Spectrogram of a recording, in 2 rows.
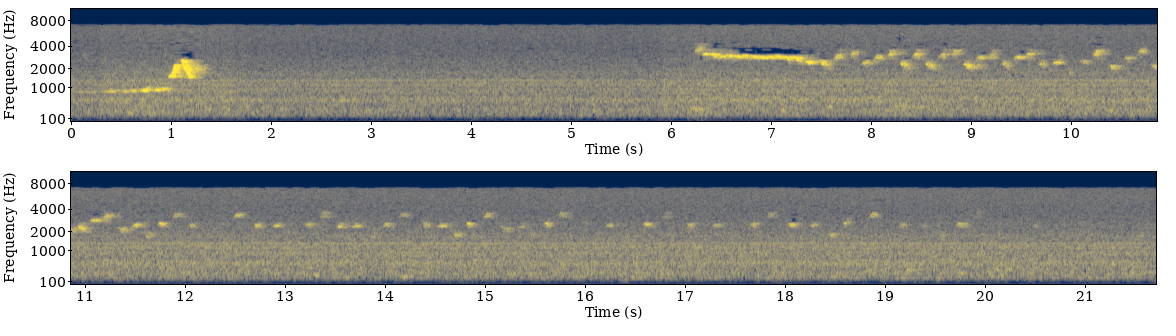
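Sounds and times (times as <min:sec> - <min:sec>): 
Japanese bush warbler whistling and chirping: 0:00.0 - 0:01.4, 0:06.2 - 0:21.6.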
